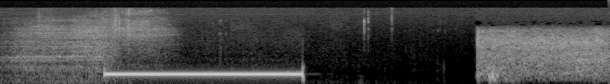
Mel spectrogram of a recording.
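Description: One loud, steady electronic ring tone of an outgoing phone call placed live during a radio broadcast, lasting about a second, followed by a brief silence and then a burst of hissy line noise.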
